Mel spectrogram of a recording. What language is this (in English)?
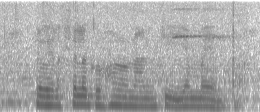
Telugu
